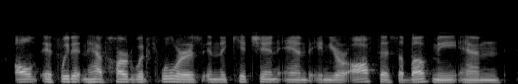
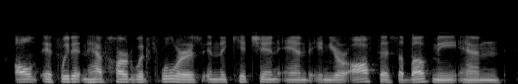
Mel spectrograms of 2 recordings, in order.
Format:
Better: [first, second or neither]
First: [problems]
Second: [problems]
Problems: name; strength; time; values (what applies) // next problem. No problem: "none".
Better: neither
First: phone-call audio; nothing above 3.5 kHz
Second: phone-call audio; nothing above 3.5 kHz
